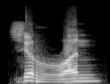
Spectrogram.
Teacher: دو زبر کے ساتھ را کو پڑھا جائے گا، اور را کو موٹا بھی پڑھا جائے گا۔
